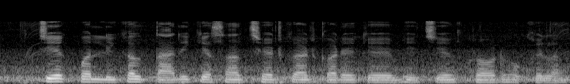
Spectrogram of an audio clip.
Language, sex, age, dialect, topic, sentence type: Bhojpuri, male, 18-24, Southern / Standard, banking, statement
